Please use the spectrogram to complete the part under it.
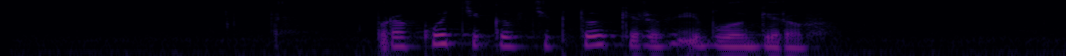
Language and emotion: Russian, neutral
